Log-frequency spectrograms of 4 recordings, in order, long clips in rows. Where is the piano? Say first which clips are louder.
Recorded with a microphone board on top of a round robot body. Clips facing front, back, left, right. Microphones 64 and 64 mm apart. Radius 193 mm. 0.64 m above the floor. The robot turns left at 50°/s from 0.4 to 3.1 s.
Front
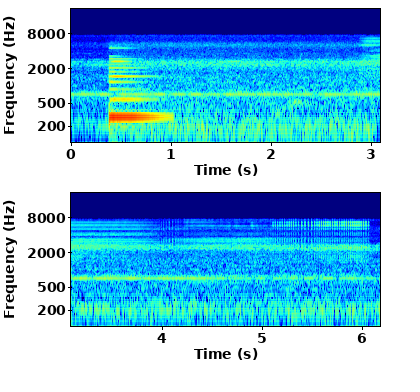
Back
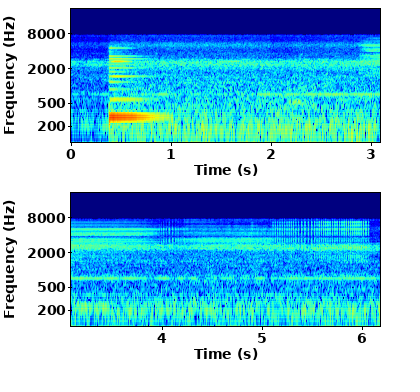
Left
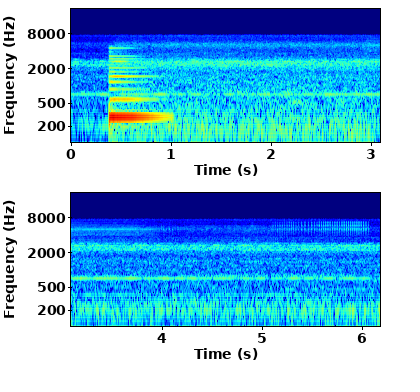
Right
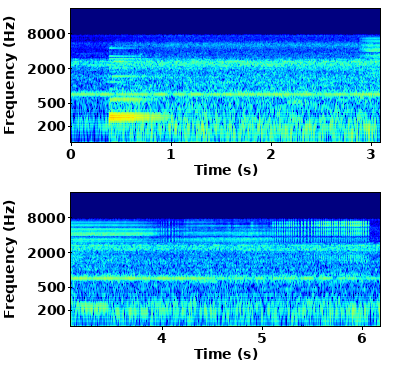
Front 3 dB, left 15 dB; 65° left; by 1.0 s 35° left.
